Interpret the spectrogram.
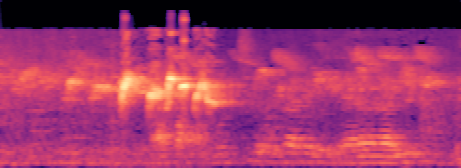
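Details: Red-whiskered bulbul singing a mixed-voice song, called tạp giọng Songkon: a brief burst of bright, warbled chirps lasting about a second, followed by faint low murmuring.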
